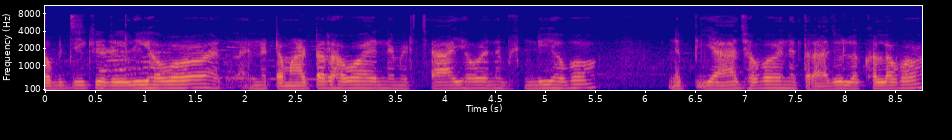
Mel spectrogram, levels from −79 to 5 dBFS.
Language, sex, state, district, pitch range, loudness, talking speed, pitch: Bajjika, male, Bihar, Vaishali, 125-135 Hz, -26 LUFS, 165 wpm, 130 Hz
